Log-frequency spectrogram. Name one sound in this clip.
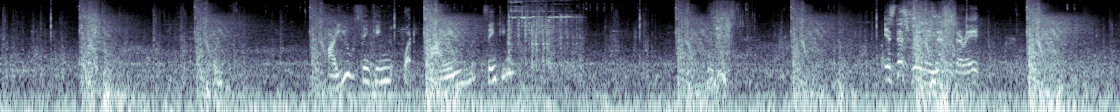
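Game weapons clash and strike repeatedly.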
